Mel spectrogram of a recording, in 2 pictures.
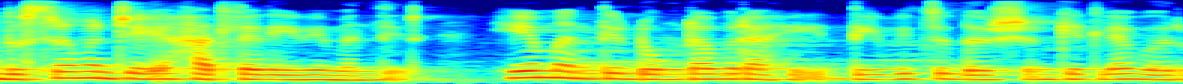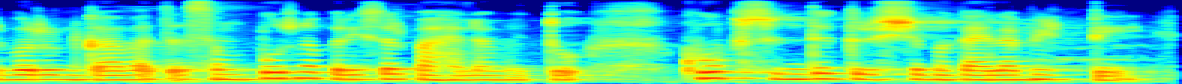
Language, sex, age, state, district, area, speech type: Marathi, female, 18-30, Maharashtra, Osmanabad, rural, spontaneous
